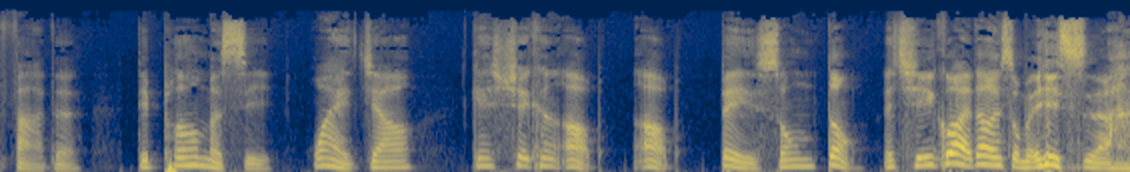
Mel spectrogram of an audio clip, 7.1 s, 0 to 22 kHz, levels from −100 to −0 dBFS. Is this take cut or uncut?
cut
